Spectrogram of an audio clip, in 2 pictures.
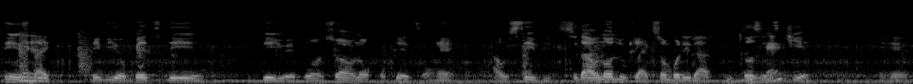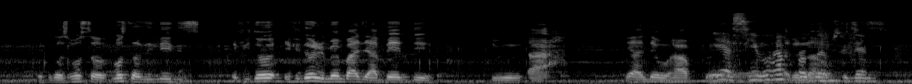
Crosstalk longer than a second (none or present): present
